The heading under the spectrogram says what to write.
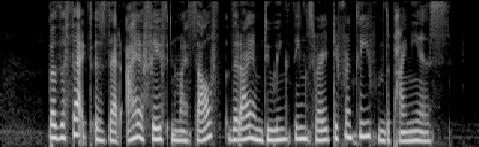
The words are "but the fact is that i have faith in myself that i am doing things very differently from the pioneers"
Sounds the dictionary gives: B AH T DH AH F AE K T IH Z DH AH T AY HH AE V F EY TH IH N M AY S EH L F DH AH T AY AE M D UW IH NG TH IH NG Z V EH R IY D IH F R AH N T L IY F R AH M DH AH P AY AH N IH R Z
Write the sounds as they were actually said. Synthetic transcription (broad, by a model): B AH T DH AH F AE K T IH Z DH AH T AY HH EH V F EY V IH N M AY S EH L F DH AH T AY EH M D UW IH NG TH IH NG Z V EH R IY D IH F R AH N T L IY F R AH M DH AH P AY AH N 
